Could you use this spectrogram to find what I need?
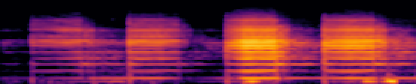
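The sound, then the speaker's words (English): A phone ringing with an alarm-style ringtone: a harsh, buzzing electronic tone in four back-to-back bursts, loud and alone with no talk. “Sound the alarm. Ain't that the most aggravating noise you ever heard?”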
